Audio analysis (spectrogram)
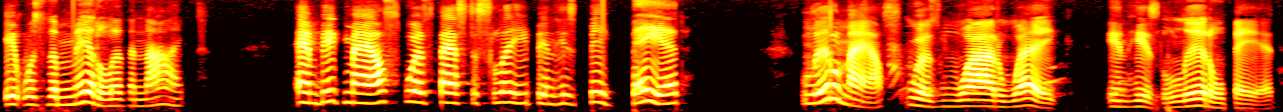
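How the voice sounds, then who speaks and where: Female storytime reader, very unhurried and expressive, dry close sound with faint music. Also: mid-range voice, no echo. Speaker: children's librarian storyteller. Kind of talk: children's storytime read-aloud.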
